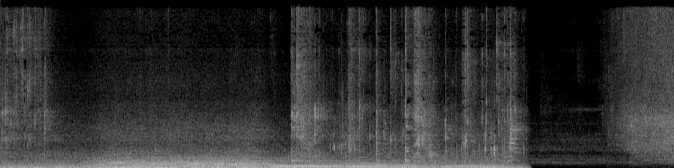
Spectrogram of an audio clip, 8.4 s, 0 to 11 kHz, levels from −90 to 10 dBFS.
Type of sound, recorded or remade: recorded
